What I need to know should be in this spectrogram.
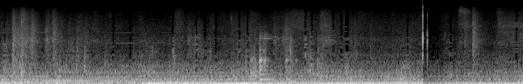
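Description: A vehicle engine rumbles low and steadily while driving.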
